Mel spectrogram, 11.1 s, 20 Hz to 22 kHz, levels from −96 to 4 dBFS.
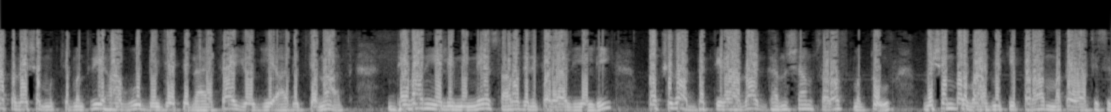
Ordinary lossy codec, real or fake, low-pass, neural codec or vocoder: none; real; 7.2 kHz; none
